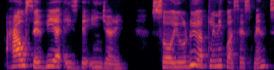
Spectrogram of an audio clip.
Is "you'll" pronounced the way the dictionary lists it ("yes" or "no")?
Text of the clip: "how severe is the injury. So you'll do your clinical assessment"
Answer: yes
